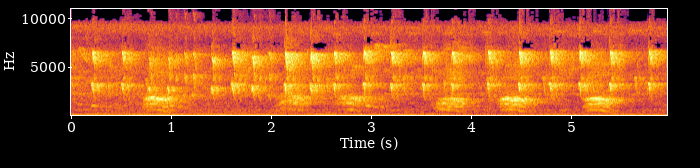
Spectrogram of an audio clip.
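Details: A squirrel gives loud, scratchy, brief raspy chirps in a steady, insistent series, repeated about twice a second without pause.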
